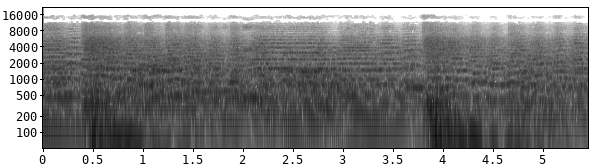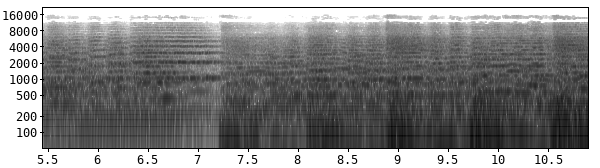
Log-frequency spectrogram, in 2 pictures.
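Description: A brass band playing a slow processional march: held brass chords, with a bass drum struck every few seconds.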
